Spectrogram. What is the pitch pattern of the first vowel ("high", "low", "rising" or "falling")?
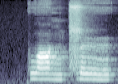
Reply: falling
